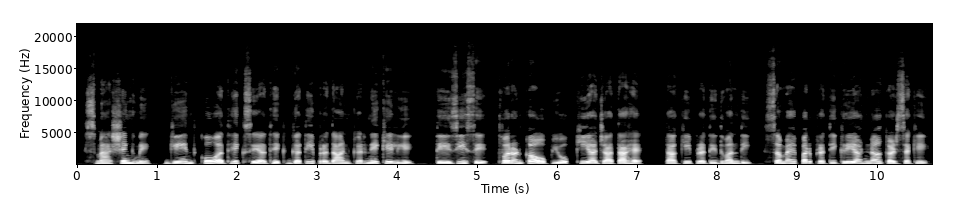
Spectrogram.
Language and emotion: Hindi, neutral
